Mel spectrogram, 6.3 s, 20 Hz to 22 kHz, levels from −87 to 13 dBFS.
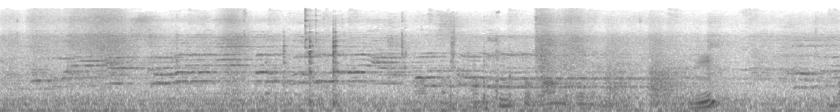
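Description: At 3.72 to 3.74 s, a corrupt frame decoded: damaged bits in a couple of compressed frames were played as if valid, throwing energy into the wrong frequencies. It sounds like a short chirp, squeak, blip or burst of noise reaching around -20 dBFS, seen as a brief, misplaced vertical smear on a spectrogram.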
